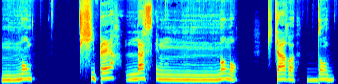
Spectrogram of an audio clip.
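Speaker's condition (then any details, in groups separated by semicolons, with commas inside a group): Stuttering; onset at about age 4 after grandmother's throat cancer, fluent before, once misdiagnosed as Gilles de la Tourette; no attempts to control stuttering; part-word and word repetitions, frequent euh fillers; prolonged sounds, blocks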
